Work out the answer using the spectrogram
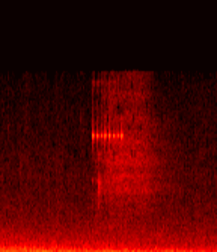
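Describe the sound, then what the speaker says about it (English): Thunderstorm in Outer Wilds, a steady wash of rain and low rumbling thunder, with a brief high electronic chirping tone partway through. "I'm worried about getting struck by lightning here."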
